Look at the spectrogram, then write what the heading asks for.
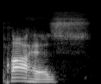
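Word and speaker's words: Pagés: first uh Paz yeah Pages or Paz pronounced pz looks like Pages if you were reading it for the first time um so I was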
